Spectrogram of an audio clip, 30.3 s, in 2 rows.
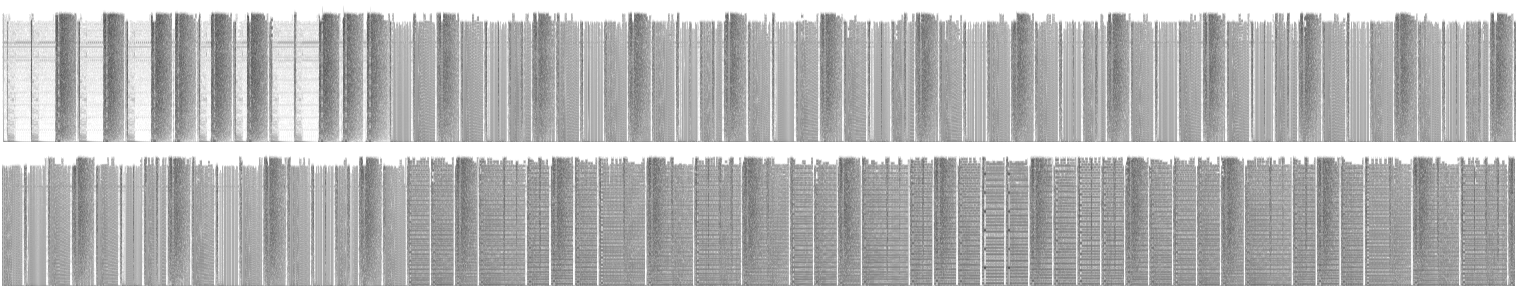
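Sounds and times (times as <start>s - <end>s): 
dance music on SID MOS6581R4 chip: 0.0s - 30.2s.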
